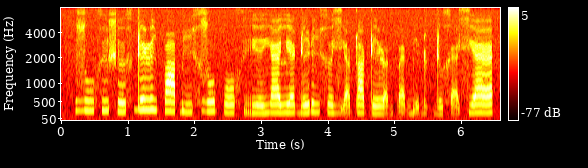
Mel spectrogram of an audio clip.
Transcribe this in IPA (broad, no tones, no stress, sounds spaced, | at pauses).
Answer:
z u x y ʃ ɾ ø x ɖ e ɭ i p ɑ ɓ i x z o p o x rʲ e j æ lʲ æ ɖ i ɽ i x ø zʲ ɑ̰ ʈ ɑ ʈ i ɭ ɑ̰ ɖ p æ̰ ɡ͡b ḭ ɖ ø ʈ ɖ ɯ x æ̰ sʲ æ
